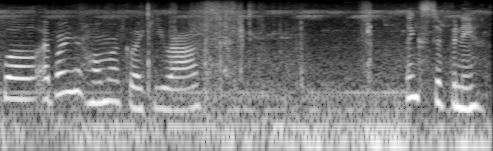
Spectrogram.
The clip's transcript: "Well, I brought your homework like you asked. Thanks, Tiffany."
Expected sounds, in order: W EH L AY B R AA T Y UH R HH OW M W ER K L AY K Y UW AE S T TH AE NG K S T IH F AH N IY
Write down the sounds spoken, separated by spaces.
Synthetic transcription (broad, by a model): W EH L AY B AA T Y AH R HH OW M W ER K L AY K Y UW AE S TH AE NG K S T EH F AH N IY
